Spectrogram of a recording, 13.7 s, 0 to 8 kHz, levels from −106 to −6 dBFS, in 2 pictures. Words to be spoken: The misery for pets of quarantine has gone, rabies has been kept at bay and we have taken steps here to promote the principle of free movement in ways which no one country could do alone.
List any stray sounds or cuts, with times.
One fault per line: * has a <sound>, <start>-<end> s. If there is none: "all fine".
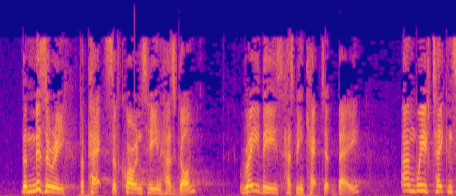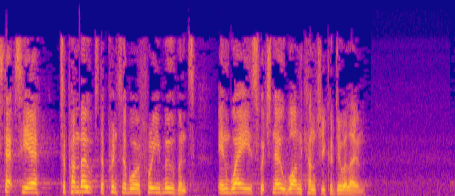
all fine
